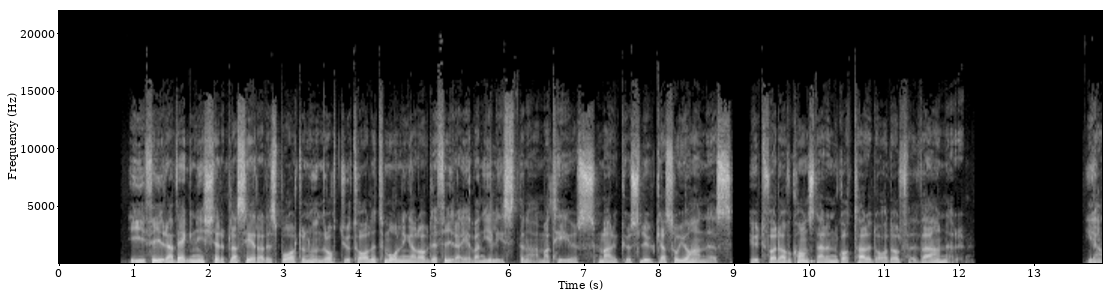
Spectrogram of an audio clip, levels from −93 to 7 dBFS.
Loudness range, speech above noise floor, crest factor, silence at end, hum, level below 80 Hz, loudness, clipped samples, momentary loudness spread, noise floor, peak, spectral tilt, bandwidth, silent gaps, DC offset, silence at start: 4 LU; over 71 dB; 18 dB; 0 s; none; -40 dBFS; -19 LUFS; under 0.1%; 8 LU; under -90 dBFS; -2 dBFS; -4 dB/octave; 16 kHz; 8.97-9.18 s, 12.20-13.63 s; under 0.1%; 0.95 s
